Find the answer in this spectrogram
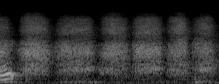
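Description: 100-grit sandpaper wrapped around a sanding sponge, rubbed by hand back and forth over acrylic-painted wood in quick, even strokes that rise and fall several times a second. It is light sanding with the grain to knock down the paint ridges on the lettering and give it a worn look.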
